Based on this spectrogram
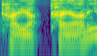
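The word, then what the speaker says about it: Kyäni: So you're about holistic, but now you're with a company that is called Kyani. Is that how you pronounce it?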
